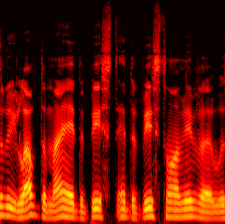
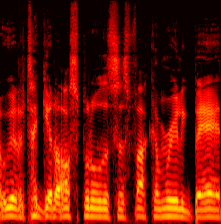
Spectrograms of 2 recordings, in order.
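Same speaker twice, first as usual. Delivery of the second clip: put-on panicked, pleading voice. Retelling how his cousin's flatmate reacted to his hurt leg: acting out panic. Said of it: "He panicked".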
